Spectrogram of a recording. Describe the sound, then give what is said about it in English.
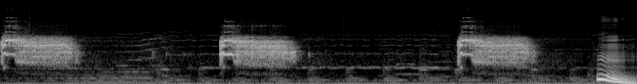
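A Steller's jay (Cyanocitta stelleri) mimics a red-tailed hawk with three loud, harsh, raspy screams, each under a second and spaced about two seconds apart, plus a fourth starting at the end, over a faint steady hum. “Here's a Steller interpretation of a red-tailed hawk.”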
